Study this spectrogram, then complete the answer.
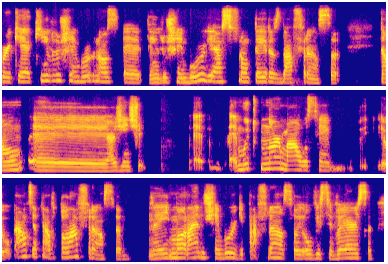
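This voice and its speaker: Through a dry, close sound with no echo, a woman speaks at a fairly slow pace and medium pitch with ordinary pitch variation. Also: very even loudness. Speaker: podcast guest. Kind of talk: casual chat. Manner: talkative, animated.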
